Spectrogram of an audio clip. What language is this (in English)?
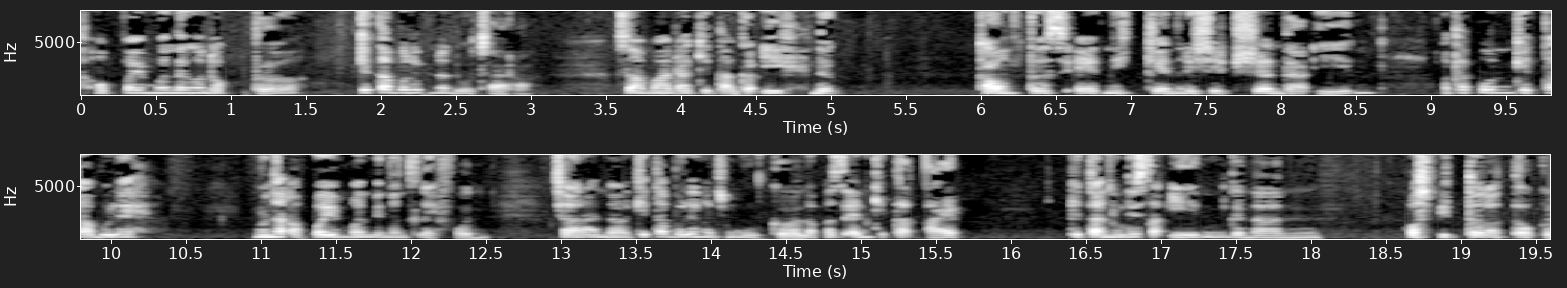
Bukar-Sadung Bidayuh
